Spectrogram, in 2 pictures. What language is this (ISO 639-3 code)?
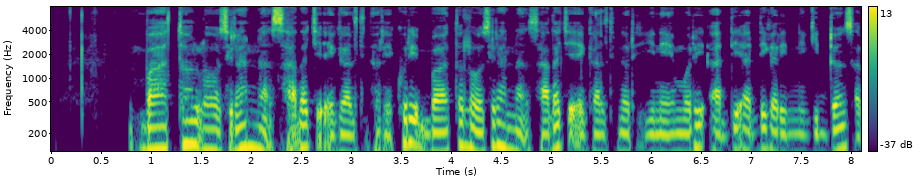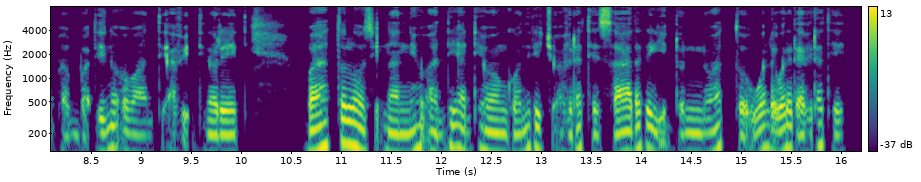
sid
